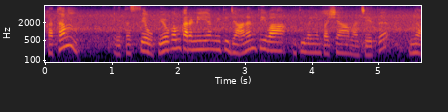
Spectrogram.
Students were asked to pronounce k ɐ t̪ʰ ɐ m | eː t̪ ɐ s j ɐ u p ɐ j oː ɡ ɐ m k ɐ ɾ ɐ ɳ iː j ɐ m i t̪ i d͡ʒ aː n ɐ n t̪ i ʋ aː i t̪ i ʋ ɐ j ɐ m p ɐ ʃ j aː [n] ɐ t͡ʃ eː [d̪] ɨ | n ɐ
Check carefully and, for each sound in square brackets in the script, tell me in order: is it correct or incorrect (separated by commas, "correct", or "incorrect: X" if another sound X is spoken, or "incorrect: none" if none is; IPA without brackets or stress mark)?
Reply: incorrect: m, incorrect: t̪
